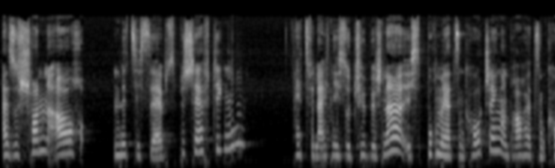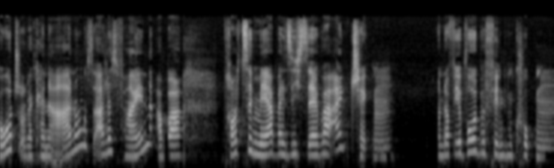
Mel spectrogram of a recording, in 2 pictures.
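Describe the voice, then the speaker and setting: An ordinary speaking voice moves at a moderate pace. The pitch rises and falls in an ordinary way. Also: woman. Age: 30s. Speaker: podcast host and coach for self-employed women. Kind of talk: casual chat.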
